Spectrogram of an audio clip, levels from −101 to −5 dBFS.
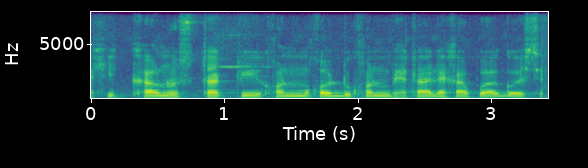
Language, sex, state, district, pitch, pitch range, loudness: Assamese, male, Assam, Sonitpur, 120 Hz, 120-130 Hz, -20 LUFS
